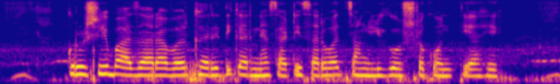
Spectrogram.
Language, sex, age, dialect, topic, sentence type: Marathi, female, 18-24, Standard Marathi, agriculture, question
